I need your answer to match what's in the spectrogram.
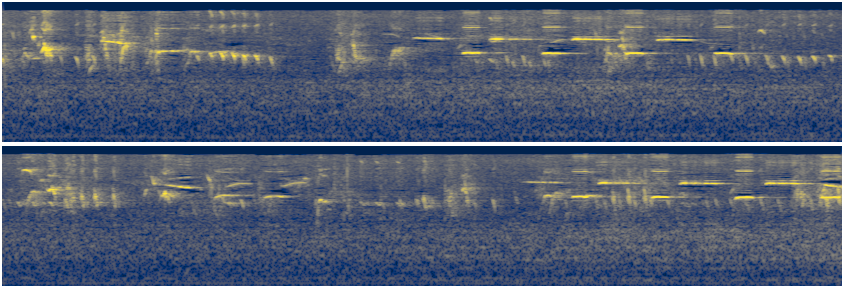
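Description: Eurasian tree sparrow giving short, high chirps, about two or three a second, over a steady background hiss and other distant bird twitters.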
